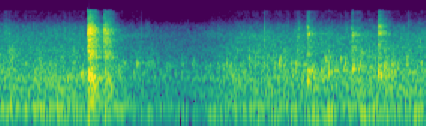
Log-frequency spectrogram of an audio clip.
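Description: Chicken biryani boiling in a large aluminium pot, a steady bubbling, as the rice cooks before dum. About a second in, a metal spoon clinks twice against the pot, with a few lighter clinks near the end.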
